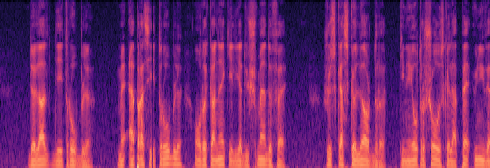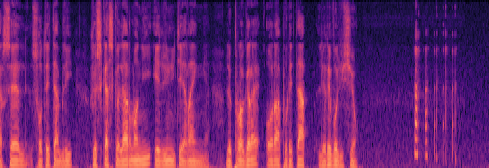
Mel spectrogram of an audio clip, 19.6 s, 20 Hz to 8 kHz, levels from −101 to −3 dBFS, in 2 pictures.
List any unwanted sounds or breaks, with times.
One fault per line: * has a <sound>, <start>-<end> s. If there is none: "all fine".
* has a dropout, 3.0-3.1 s
* has a laugh, 18.1-18.9 s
